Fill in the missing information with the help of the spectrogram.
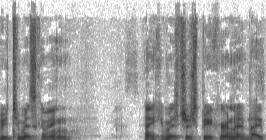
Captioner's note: speaking French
